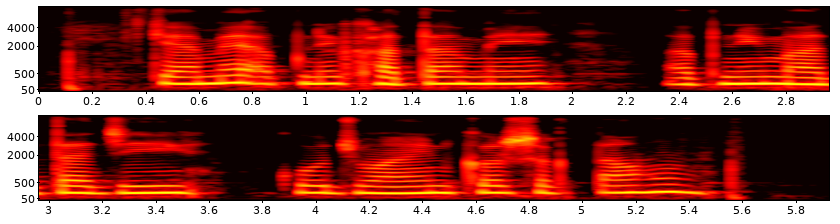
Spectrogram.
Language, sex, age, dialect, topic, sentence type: Hindi, male, 18-24, Hindustani Malvi Khadi Boli, banking, question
